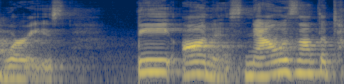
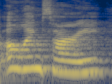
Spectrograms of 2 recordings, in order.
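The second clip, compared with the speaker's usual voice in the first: higher, louder automatic mock apology; reflexive apology; 5 semitones higher, 5 dB louder than usual. Imitating someone apologizing to a door they bumped, reflexive and higher. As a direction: blurt a mock sorry on reflex. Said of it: "That's how reflexive that has become".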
